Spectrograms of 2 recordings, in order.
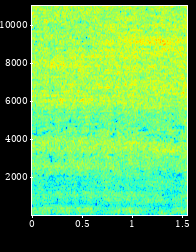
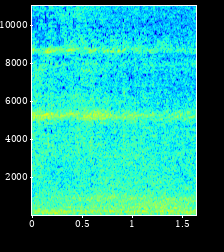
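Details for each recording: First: Sprinkler system winterizing blowout with a 22-gallon compressor at about 115 psi: a loud, steady hiss of compressed air with fine spitting spray as residual water and mist clear from the sprinkler head. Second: Sprinkler blowout using a 22-gallon compressor at about 115 psi, at the last head by the curb after a second 5-second blast: steady hiss of rushing air with only a few last drops. The zone is blown clear of water.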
